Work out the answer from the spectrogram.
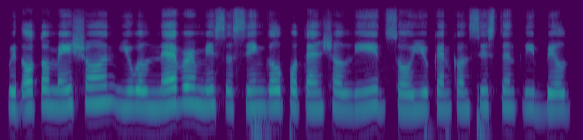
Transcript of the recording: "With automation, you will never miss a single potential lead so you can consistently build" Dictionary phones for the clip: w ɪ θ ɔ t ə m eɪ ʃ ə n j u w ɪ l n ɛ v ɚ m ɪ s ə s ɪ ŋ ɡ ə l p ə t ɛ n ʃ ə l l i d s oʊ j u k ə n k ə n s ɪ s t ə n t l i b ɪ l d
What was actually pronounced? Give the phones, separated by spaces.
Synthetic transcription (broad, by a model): w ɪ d ɔ t ə m eɪ ʃ ə n j u w ɪ l n ɛ v ɚ m ɪ s ə s ɪ ŋ ɡ ə l p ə t ɛ n ʃ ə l l i d s oʊ j u k ə n k ə n s ɪ s t ə n t l i b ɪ l d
